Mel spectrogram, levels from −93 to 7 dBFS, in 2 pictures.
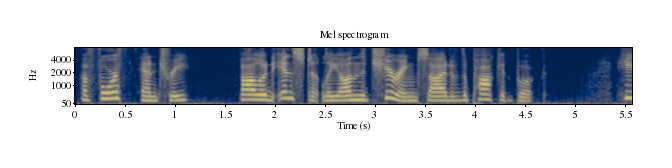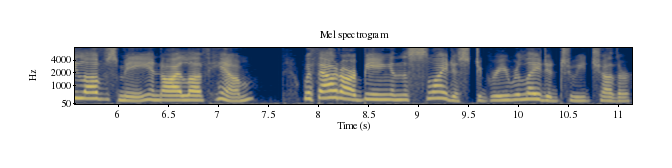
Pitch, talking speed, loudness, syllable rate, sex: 250 Hz, 160 wpm, -18 LUFS, 4.9 syllables/s, female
